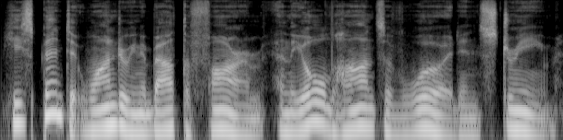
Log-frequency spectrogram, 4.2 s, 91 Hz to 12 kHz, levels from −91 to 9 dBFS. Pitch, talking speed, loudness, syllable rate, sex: 125 Hz, 215 wpm, -16 LUFS, 4.4 syllables/s, male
